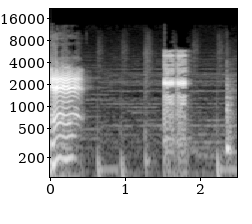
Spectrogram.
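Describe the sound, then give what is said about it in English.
A harsh, loud buzzer blares for a short moment, then sounds again as a quick double burst, with faint low mumbling in the quiet gaps between. “you should hit yourself with a buzzer.”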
